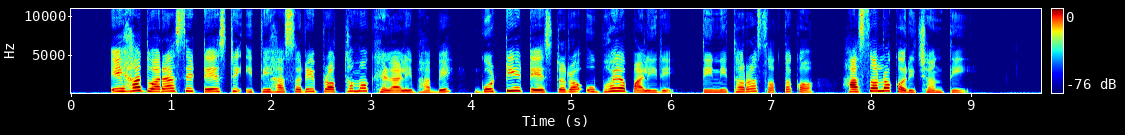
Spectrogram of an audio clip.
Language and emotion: Odia, neutral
